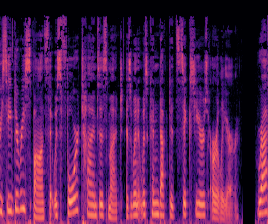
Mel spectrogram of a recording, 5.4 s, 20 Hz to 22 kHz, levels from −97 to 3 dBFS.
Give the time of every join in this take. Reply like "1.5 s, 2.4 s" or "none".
none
